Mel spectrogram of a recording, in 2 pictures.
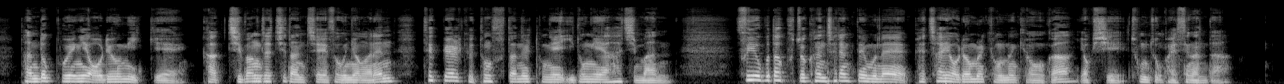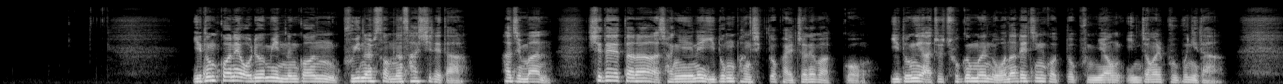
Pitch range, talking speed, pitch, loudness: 105-145 Hz, 325 characters per minute, 125 Hz, -15 LUFS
